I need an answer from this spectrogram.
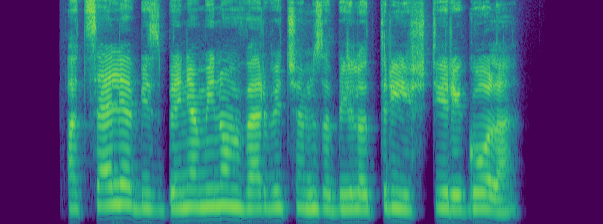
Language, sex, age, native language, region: Slovenian, female, 18-29, Slovenian, Drava region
